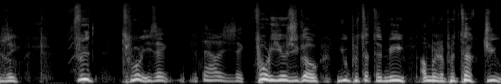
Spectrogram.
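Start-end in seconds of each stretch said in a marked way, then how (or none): 2.5-5.0 put-on heavy Brooklyn accent, laid on thick. Describing a movie scene where Tommy Doyle reunites with Lori, in Tommy Doyle's thick Brooklyn accent. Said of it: "He's talking like he's got this thick, like, Brooklyn accent".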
